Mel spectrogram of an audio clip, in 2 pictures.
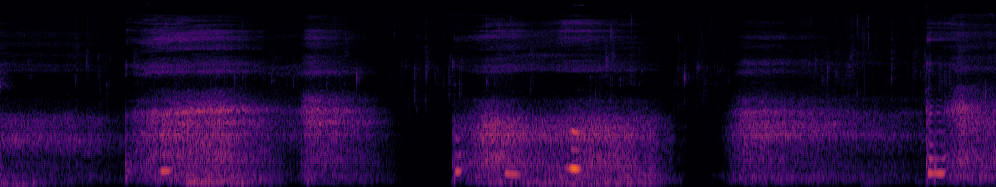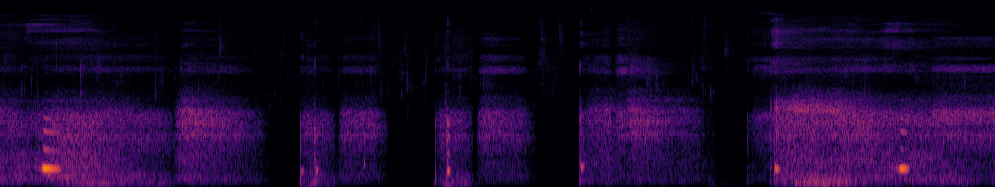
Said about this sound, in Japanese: ママたちが吐息をたっぷり注ぎ込んであげまちゅかな。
